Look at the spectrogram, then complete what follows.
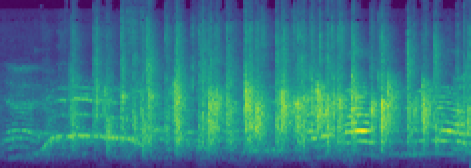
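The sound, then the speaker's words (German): A crowd bursts into steady applause, dense overlapping claps lasting several seconds, with a voice calling out at the start and cheering mixed in. “Also erstmal müsst ihr hier einen Applaus.”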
